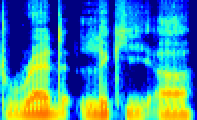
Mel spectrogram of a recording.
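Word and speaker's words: Redlichia: from the deserts of Utah, and on Redlickia, pronounced Redlickia, from the Emu Bay Shale of South Australia, rocks more than 500 million years old.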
